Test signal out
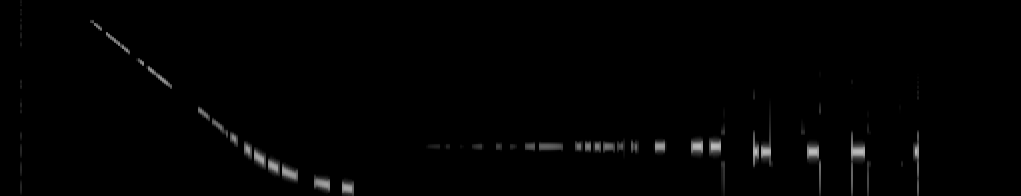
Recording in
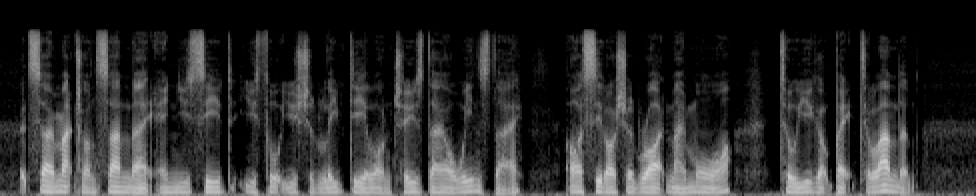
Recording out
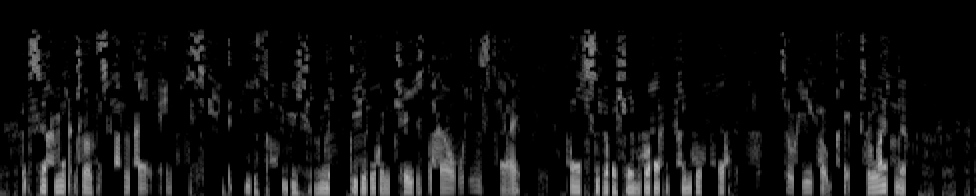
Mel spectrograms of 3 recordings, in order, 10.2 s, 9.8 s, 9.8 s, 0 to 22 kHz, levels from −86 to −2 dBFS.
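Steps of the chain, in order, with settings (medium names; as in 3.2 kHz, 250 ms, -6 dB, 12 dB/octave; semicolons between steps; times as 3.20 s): random holes in the spectrogram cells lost 55%; cancelling through-zero flanger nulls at 0.32 Hz, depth 3.1 ms; trim -4.5 dB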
